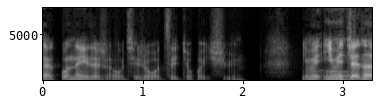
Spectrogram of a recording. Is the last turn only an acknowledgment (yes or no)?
yes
